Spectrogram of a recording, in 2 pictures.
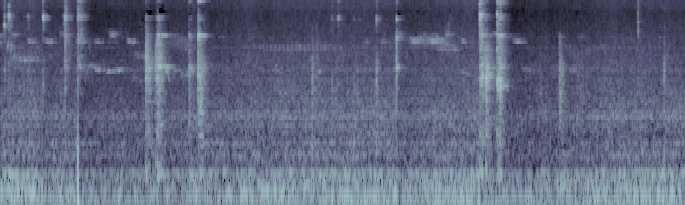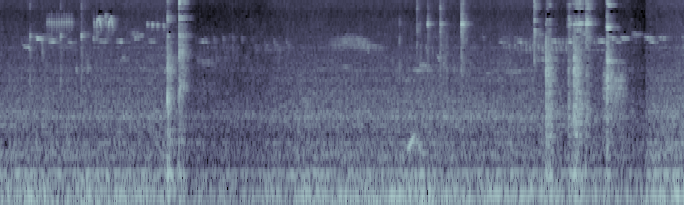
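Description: A metal spoon taps against the rim of a steel pot.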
